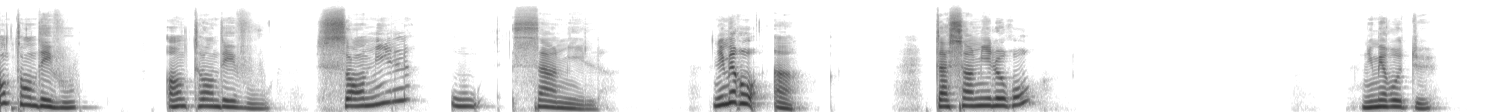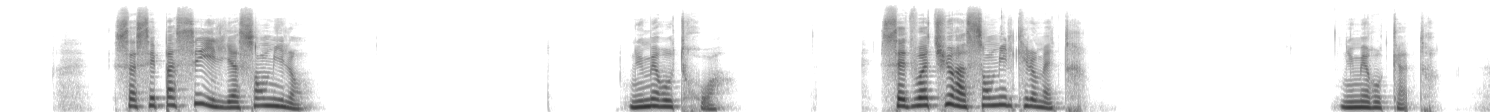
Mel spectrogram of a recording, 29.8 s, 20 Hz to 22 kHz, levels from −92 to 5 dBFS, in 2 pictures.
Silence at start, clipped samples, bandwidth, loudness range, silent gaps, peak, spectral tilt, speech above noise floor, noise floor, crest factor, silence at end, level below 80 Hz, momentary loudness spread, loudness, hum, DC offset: 0 s; under 0.1%; 15.5 kHz; 6 LU; 23.06-23.51 s; -4 dBFS; -5 dB/octave; over 67 dB; under -90 dBFS; 22 dB; 0.65 s; -68 dBFS; 15 LU; -24 LUFS; none; under 0.1%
